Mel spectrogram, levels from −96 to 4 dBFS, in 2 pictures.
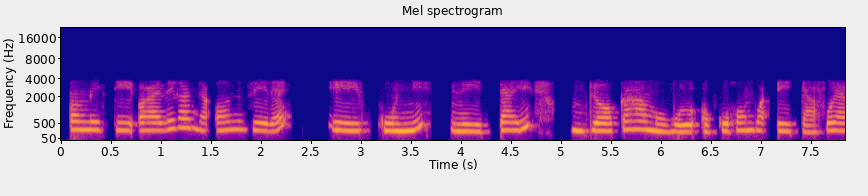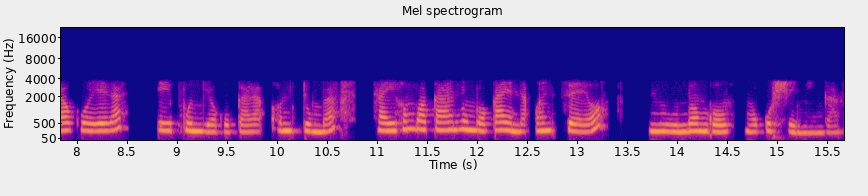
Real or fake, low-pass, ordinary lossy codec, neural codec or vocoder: fake; 3.6 kHz; Opus, 24 kbps; codec, 16 kHz in and 24 kHz out, 2.2 kbps, FireRedTTS-2 codec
